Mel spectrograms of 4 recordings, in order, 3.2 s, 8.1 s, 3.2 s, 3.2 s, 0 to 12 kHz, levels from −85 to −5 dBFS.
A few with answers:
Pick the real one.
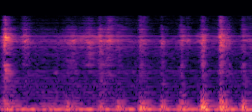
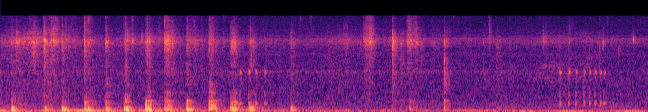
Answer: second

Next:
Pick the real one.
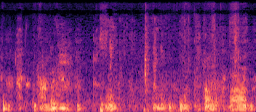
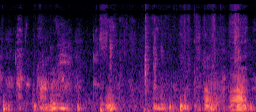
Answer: second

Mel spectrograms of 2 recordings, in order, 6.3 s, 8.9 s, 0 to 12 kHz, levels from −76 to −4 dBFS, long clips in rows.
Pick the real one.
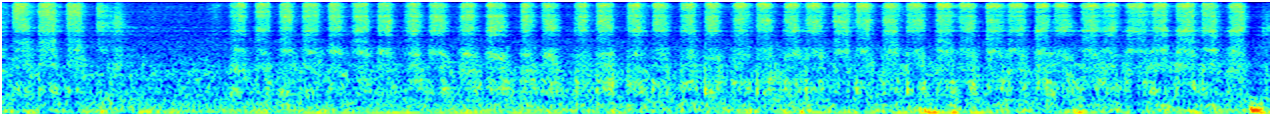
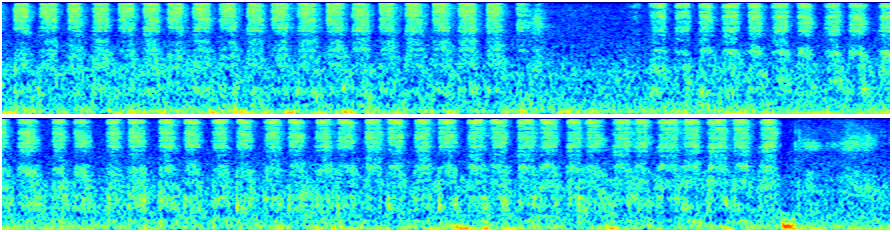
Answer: second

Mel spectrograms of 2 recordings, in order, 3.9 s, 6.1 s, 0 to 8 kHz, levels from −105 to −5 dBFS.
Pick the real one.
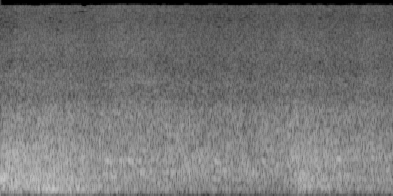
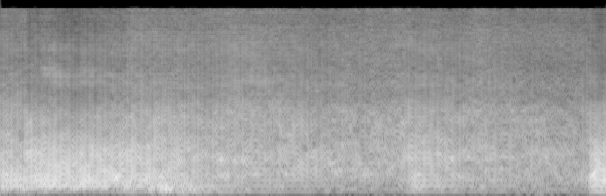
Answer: first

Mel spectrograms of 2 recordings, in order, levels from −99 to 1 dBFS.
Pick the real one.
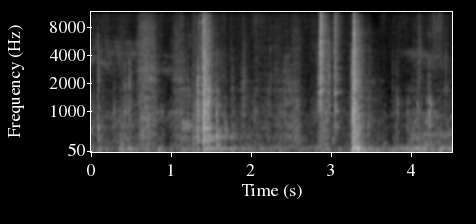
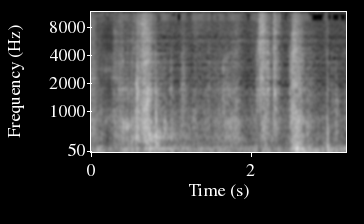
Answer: first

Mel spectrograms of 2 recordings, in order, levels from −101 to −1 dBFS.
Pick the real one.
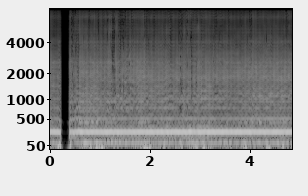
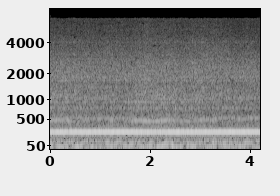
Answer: second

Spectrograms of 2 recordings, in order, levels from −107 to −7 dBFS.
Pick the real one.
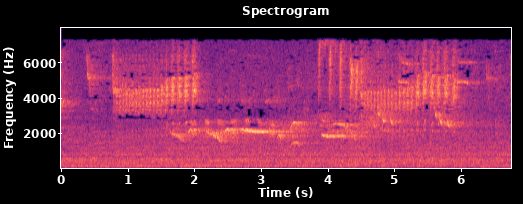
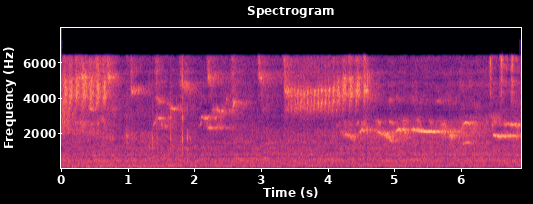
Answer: first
